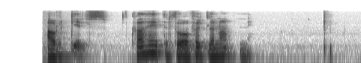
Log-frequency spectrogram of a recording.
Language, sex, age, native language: Icelandic, male, 18-19, Icelandic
